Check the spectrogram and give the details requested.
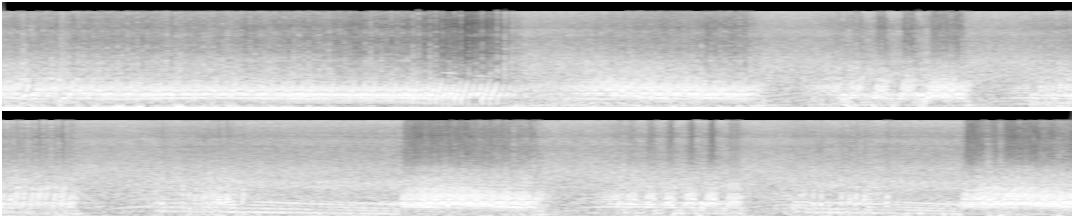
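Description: Inline-four engine running with no exhaust manifold, exhausting straight out of the bare ports in the cylinder head. It is revved up and down several times, with steadier stretches between the revs.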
